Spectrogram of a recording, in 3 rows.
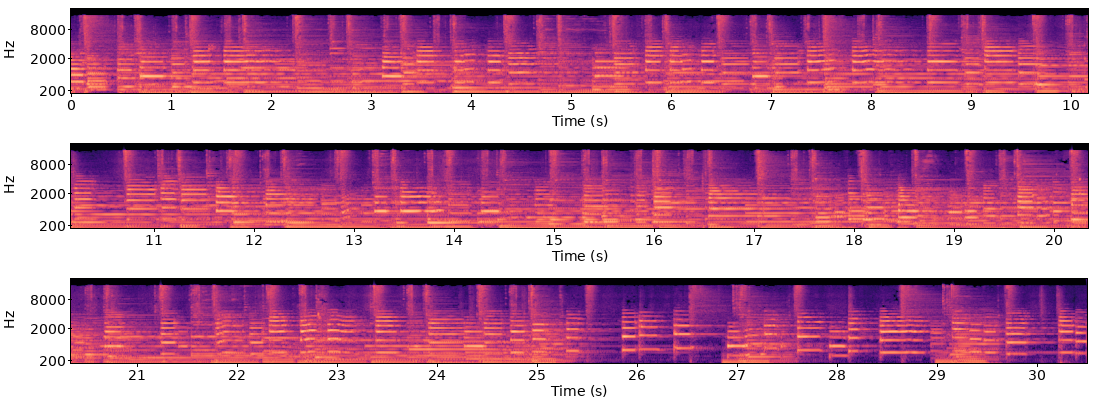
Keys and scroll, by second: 0.7 ctrl+-, 0.9-1.3 typing, 4.5 typing, 5.1 shift+F6, 10.9 F1, 12.9-14.0 typing, 14.7 ctrl+d, 15.4 shift+F6, 21.2 F1, 21.9 ctrl+-, 22.3 typing, 25.8 shift+F6.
